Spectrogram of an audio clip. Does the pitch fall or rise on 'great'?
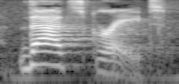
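fall. The pitch falls flatly on 'great'. The speaker is not happy and is being sarcastic. "I inflect it downward"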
